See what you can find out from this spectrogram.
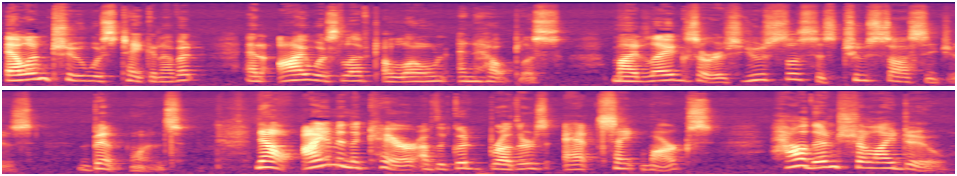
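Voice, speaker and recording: Woman reading as an earnest boy, creaky-voiced. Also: mid-range voice, lively intonation, a little slow, bright, forceful tone, heavily acted. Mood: earnest, plaintive. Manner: earnest, old-fashioned formal phrasing. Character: earnest young boy, eager bedridden pupil.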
